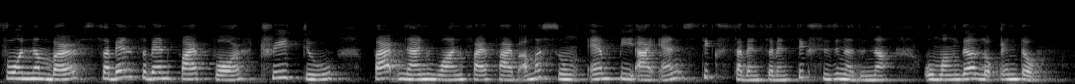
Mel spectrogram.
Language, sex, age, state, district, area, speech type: Manipuri, female, 30-45, Manipur, Imphal West, rural, read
